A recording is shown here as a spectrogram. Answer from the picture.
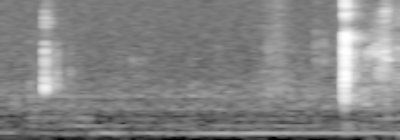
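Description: Quiet handling of a plastic laptop battery pack and a knife: a small click a fraction of a second in and a sharper click near the end, over a faint low hum.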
